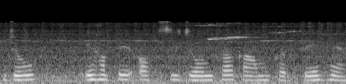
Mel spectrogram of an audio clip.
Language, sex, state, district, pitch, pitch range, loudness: Hindi, male, Chhattisgarh, Raipur, 205 Hz, 200-215 Hz, -15 LUFS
